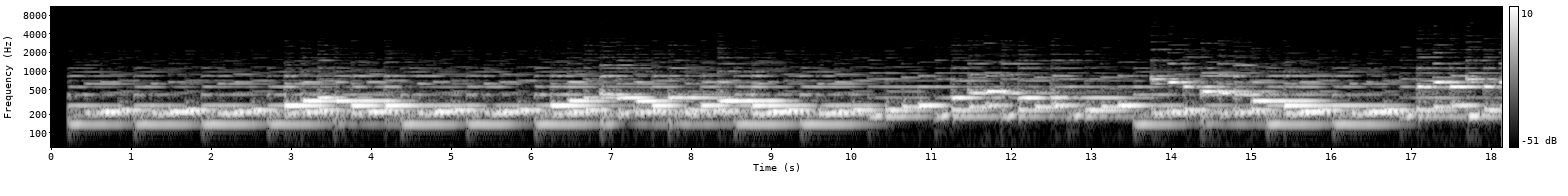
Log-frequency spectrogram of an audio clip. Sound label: Harp beat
